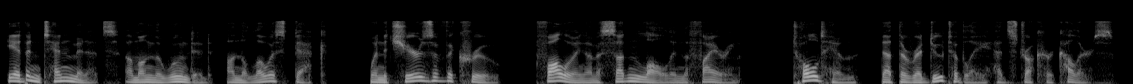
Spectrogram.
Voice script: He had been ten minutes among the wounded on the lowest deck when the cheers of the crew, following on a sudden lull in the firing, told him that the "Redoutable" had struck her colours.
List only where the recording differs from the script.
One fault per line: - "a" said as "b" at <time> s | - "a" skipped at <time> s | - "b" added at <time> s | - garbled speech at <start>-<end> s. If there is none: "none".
none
